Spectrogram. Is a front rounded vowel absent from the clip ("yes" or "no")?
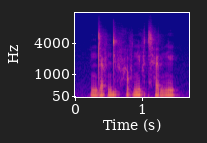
no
